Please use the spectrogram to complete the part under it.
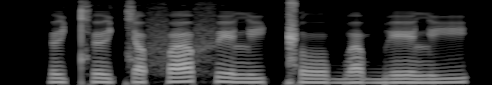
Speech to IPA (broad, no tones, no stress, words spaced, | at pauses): ɘcʰɘcɐ fɐ feliǁobɐ beli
